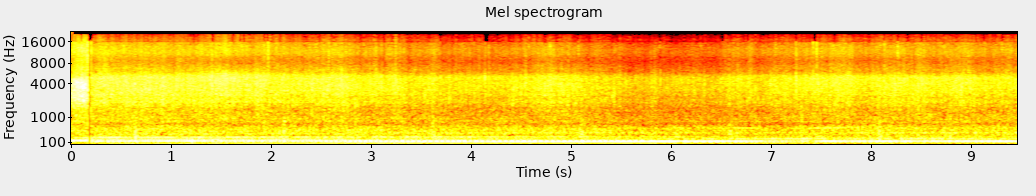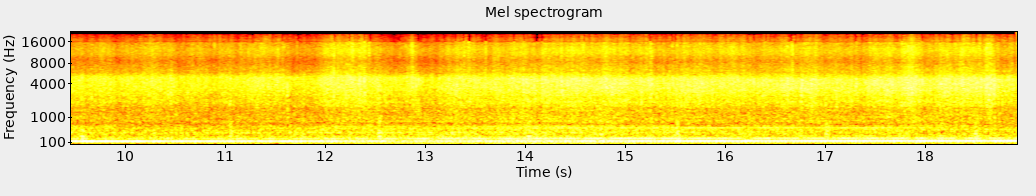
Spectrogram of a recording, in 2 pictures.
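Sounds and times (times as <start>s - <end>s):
heavy rain hissing: 0.0s - 2.9s
engine and road drone: 0.0s - 18.9s
wind: 0.0s - 18.9s.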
